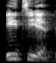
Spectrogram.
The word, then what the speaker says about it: Etienne: but Travis Etienne, did I say that right? Did I say it right? – Etienne, there we go.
